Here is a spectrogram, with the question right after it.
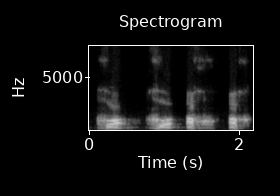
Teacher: जबान की जड़ को नरम तालू की तरह उठा रहे थे जबान का बीच का हिस्सा नहीं जबान का जड़ रूट रूट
